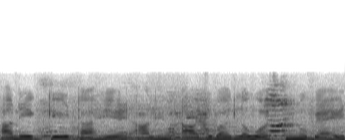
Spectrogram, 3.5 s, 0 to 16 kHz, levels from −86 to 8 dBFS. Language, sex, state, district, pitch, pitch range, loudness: Marathi, female, Maharashtra, Mumbai Suburban, 220 Hz, 205-225 Hz, -12 LUFS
